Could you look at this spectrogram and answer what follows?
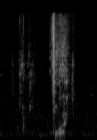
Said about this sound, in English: Sorry if you heard my water bottle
